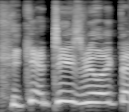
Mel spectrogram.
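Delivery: put-on high-pitched scream. Telling a friend about a game partner's reaction when you walked away, retell his complaint as a scream. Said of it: "and he's like screaming it".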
